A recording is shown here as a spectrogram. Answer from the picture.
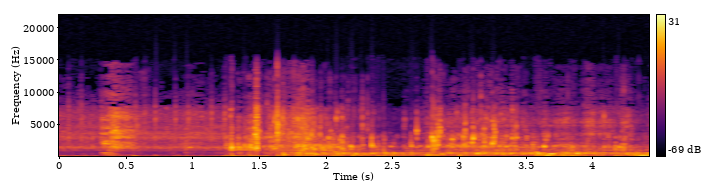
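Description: River water gurgling and bubbling around a camera as it goes under the surface. The sound turns louder and bubbly about a second in.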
